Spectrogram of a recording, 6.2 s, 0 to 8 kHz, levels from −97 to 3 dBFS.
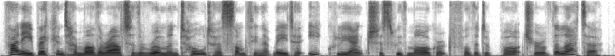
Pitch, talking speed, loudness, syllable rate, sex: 190 Hz, 245 wpm, -18 LUFS, 6.7 syllables/s, female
